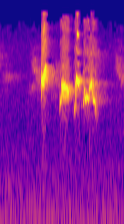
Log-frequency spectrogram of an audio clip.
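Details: One loud, clean song phrase from a female red-whiskered bulbul, kept for luring birds into traps: four quick fluty notes, the first high, the rest lower and slurred downward.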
